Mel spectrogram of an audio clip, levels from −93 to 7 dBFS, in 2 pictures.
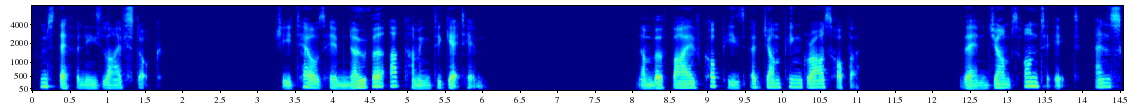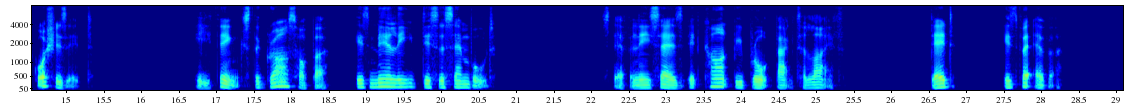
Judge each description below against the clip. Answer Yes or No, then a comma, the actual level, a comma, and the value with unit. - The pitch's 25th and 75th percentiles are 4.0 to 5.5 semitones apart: Yes, average, 4.8 semitones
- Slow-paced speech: Yes, slow, 90 wpm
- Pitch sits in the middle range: No, low, 110 Hz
